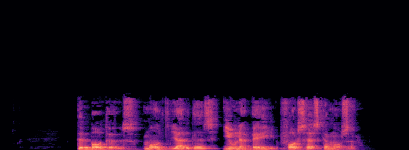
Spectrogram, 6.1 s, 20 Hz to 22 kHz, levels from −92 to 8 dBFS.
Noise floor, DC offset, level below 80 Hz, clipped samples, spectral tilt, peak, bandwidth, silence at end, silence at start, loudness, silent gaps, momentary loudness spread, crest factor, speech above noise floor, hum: -76 dBFS; under 0.1%; -56 dBFS; under 0.1%; -5 dB/octave; -2 dBFS; 8 kHz; 0.8 s; 1.15 s; -18 LUFS; none; 11 LU; 18 dB; 59 dB; none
